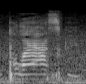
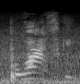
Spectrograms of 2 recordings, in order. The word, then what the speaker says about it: Pulaski: that's how you say you don't say palaski you say pki and C don't ask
